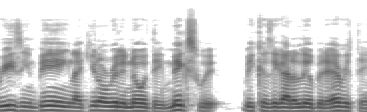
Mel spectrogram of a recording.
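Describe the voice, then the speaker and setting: A man's voice sits at a medium pitch, his intonation fairly even. The recording is very clean and the background is silent. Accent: south Louisiana. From Louisiana, New Iberia. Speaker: podcast co-host. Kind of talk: casual chat.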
